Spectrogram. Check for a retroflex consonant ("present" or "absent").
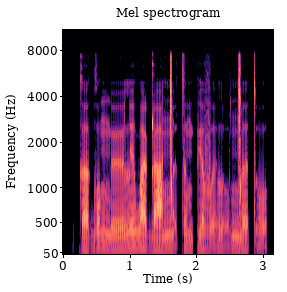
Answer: present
